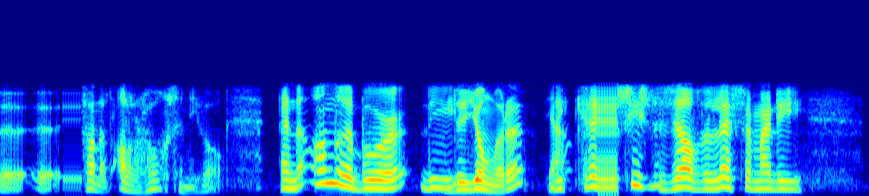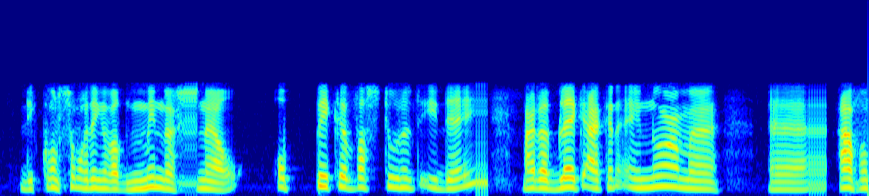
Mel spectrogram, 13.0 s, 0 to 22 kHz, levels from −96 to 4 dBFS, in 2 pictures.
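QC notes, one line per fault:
0.50–0.62 s: packet loss with last packet repeated, 120 ms, just before "het allerhoogste niveau". The repeated 20 ms segment buzzes robotically at about 50 Hz.
4.50–4.64 s: packet loss with last packet repeated, 140 ms. Looped segments give a 50 Hz buzzy stutter that fits 20 ms packets.
7.92–8.00 s: packet loss with last packet repeated, 80 ms, between "sommige dingen wat minder" and "oppikken was toen het". A short repeated-segment stutter.
10.10–10.18 s: packet loss with last packet repeated, 80 ms, just after "oppikken was toen het". The brief looped segment gives a buzzy glitch at the packet rate.
12.60–12.72 s: packet loss with last packet repeated, 140 ms scattered over 160 ms, longest run 120 ms. Repeats buzz at about 50 Hz through the band-limited telephone sound.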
